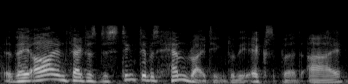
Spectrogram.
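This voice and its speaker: An actor playing a brilliant, dryly teasing detective in a vintage radio drama, speaking with crisp, precise wit. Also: male voice, medium pitch, wildly swooping pitch, a little fast, exaggerated voice. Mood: wry. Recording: dull old radio recording.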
